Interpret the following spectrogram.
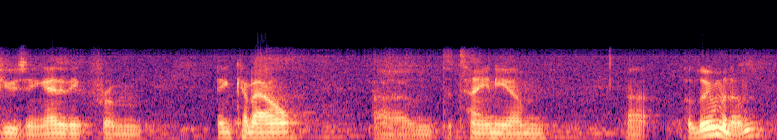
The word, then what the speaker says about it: aluminum: Now he's using anything from Inconel, titanium, aluminum, which I thought was aluminium, I'll say it right.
